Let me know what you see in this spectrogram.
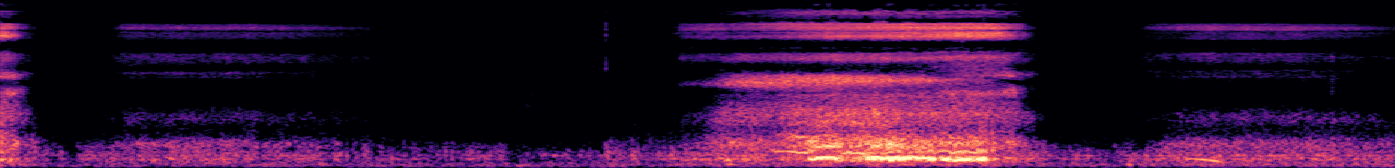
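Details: Snoring from a sleeping pet dog: rough, rattling breaths, one louder and deeper, separated by quiet pauses.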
